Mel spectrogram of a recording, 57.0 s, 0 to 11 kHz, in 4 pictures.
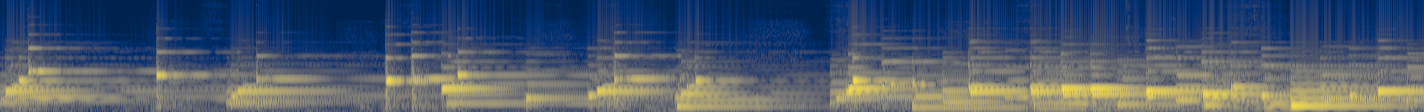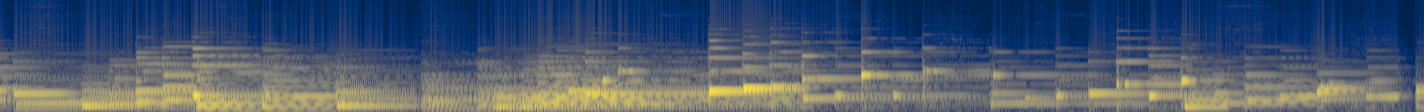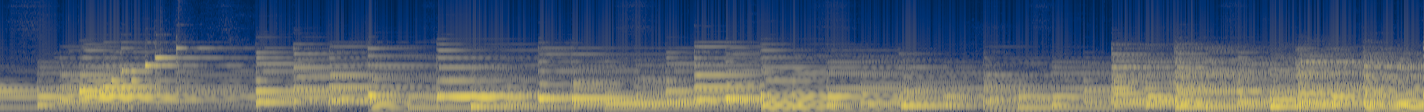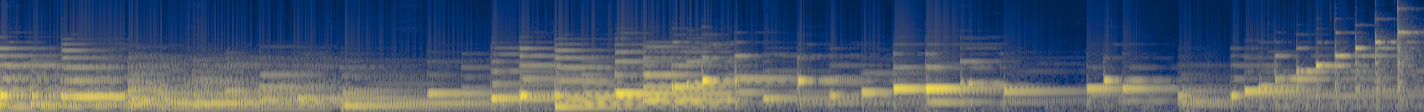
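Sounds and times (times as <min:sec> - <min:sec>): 
Yamaha U3HS piano: 0:00.0 - 0:56.9.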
